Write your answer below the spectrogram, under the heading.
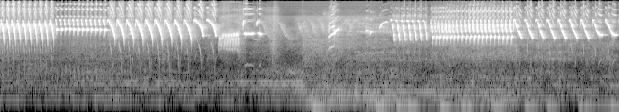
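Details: Canary's extended training song: fast repeated trills and clipped notes, a buzzy slur, a near-silent gap with faint chirps, then renewed rolling trills and falling whistles.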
